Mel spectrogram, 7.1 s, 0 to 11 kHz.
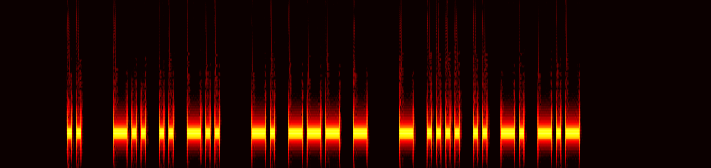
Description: Morse code, heard as a keyed tone, about 29 wpm, 700 Hz. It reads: I DID NOT THINK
